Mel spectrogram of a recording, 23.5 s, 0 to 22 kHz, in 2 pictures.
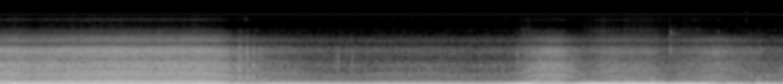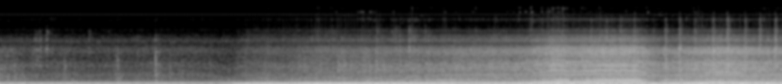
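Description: Volvo C303 (Tgb 11) military off-roader's straight-six petrol engine working through deep snow, revving up and down. It drops off after a few seconds, gives two short rev bursts midway, then pulls loud again for the last several seconds with more revving near the end.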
